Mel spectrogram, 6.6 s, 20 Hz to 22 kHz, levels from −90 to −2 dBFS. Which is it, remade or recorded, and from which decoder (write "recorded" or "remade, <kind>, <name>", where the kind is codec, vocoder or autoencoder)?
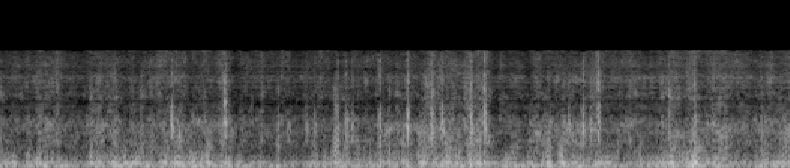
remade, vocoder, HiFi-GAN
